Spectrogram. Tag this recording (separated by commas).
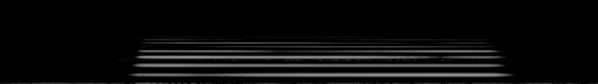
Musical instrument, Music, woodwind instrument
